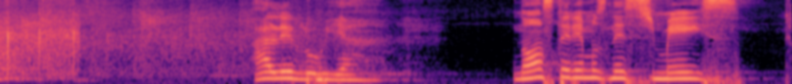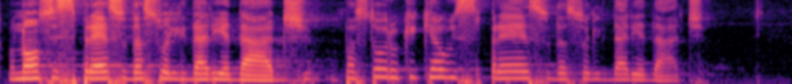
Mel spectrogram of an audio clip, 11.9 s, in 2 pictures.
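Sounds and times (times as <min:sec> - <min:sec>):
audience applauding: 0:00.0 - 0:02.0
speech: 0:01.9 - 0:02.9, 0:03.9 - 0:11.3.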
